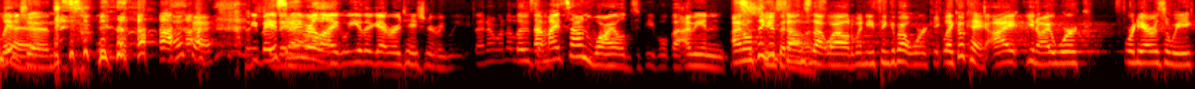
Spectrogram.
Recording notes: Season 3 kicks off with our "Total Ship Show LIVE" from Hail Varsity Club in Omaha, Nebraska.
